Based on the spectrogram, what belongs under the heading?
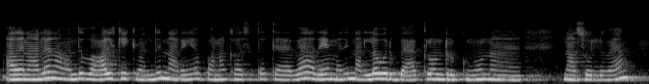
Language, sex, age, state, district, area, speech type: Tamil, female, 30-45, Tamil Nadu, Nilgiris, urban, spontaneous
